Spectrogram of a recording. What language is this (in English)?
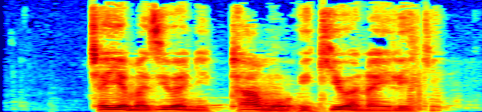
Swahili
